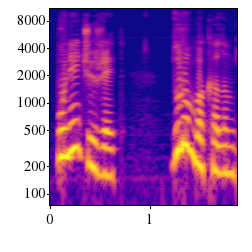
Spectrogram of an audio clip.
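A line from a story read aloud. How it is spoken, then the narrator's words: Crying out. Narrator (Turkish): diye haykırdı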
